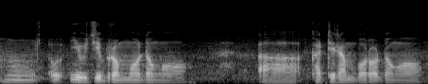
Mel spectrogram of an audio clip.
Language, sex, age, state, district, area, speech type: Bodo, male, 18-30, Assam, Kokrajhar, rural, spontaneous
